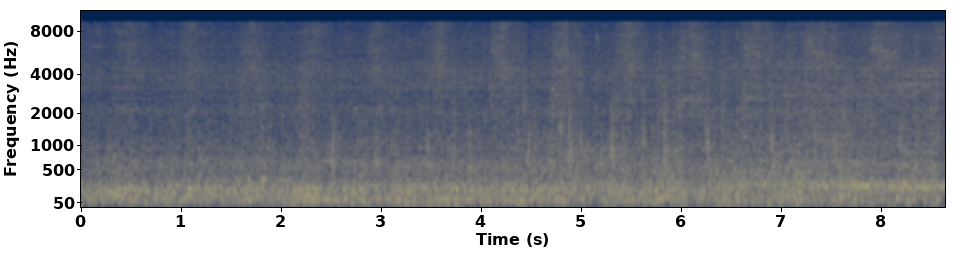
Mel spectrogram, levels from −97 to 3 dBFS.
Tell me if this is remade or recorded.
recorded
